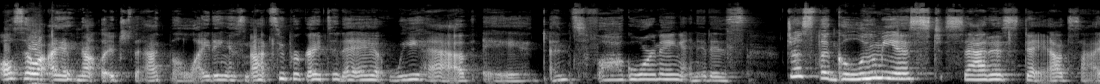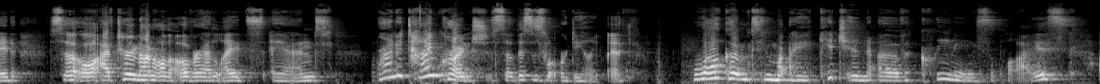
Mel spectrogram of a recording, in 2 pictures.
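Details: Vocal tremor in an adult woman who describes a lifelong vocal disorder that is a medical condition.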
